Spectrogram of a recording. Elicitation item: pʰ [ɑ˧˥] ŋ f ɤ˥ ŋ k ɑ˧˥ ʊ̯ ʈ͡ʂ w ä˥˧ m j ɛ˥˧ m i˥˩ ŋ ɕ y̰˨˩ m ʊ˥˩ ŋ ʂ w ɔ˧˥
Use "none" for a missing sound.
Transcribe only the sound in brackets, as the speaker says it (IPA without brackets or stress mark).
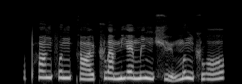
ɑ˥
